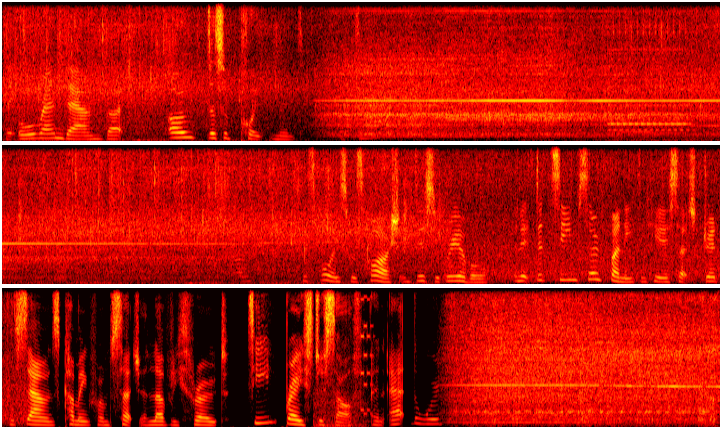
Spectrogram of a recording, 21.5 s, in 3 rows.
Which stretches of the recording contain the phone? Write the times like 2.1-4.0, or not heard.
6.0-7.3, 17.4-18.1.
